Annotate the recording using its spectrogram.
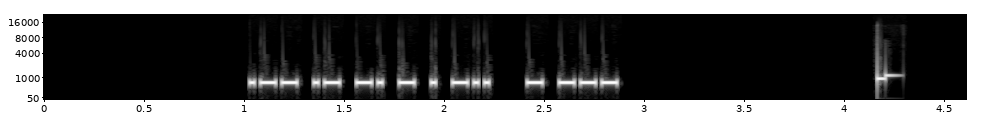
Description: Morse code, heard as a keyed tone, about 44 wpm, 700 Hz. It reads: WANTED TO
